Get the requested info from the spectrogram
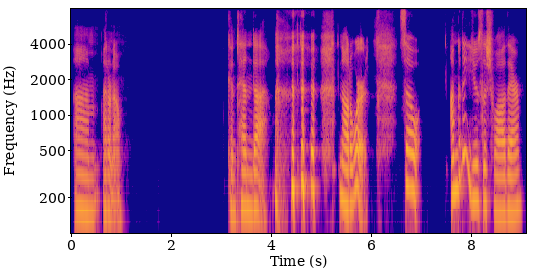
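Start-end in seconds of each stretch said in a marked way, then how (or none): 4.0-5.3 bright laugh at her own joke; a short amused laugh; high laugh. Real, not acted. Laughs at made-up word.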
